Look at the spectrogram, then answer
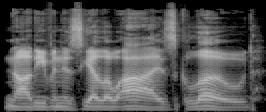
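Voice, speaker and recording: A man narrating a scripted story in a dramatic, expressive and deliberate way. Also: on the low side, clear, resonant tone, dry recording, clean studio sound.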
